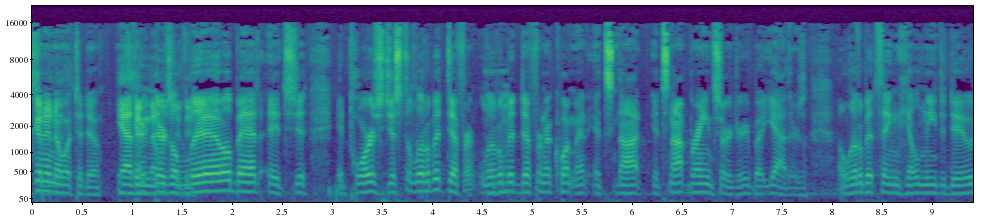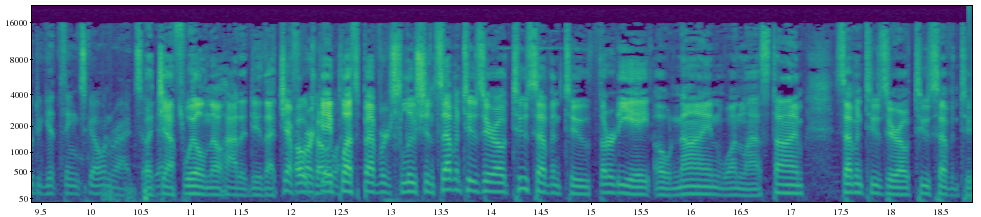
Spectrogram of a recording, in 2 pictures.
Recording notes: We're live at Blake Street Tavern downtown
